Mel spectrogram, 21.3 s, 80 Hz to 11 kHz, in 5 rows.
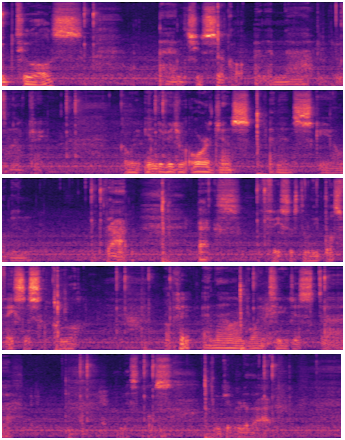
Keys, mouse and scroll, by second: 2.7 s, 5.0-6.9 drag, 7.4 s, 10.5 x, 13.5 ctrl+Tab, 14.6 middle click, 15.8 b, 18.0-20.6 drag, 19.6 x, 20.7-21.2 middle drag.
